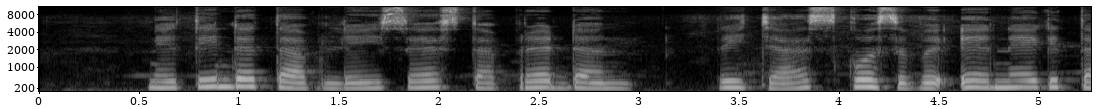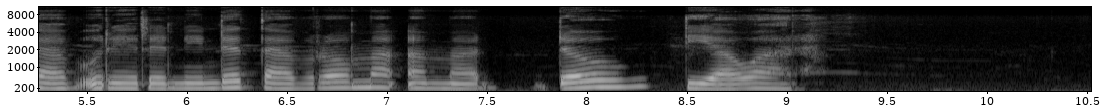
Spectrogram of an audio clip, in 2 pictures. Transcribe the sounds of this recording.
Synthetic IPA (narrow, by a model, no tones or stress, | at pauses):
ŋet̪indət̪apleisɛst̪ap̚ɾɛdan | rit͡ʃaskosəbəʔenekit̪apṵɾeɾənindət̪apɾɔmaʔama | dɔwd̥iawaɾa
